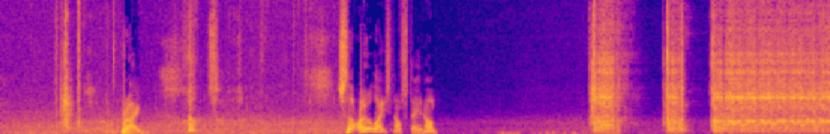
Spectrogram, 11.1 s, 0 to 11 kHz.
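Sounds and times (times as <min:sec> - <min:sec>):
starter cranking motorcycle engine: 0:07.9 - 0:11.0
starter whine: 0:07.9 - 0:11.0.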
